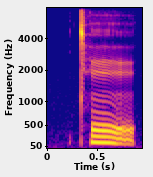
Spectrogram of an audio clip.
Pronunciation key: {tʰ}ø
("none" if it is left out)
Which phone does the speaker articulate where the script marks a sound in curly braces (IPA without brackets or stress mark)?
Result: tʰ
